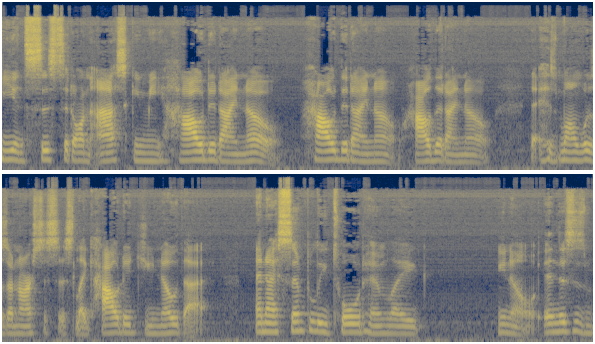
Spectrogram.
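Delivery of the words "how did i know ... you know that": usual speaking voice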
